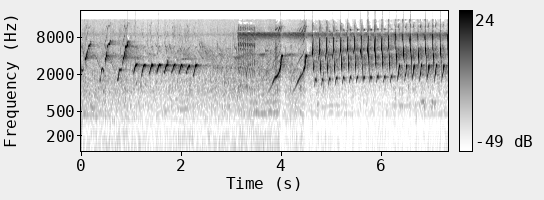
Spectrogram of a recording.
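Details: Northern cardinal song in changing phrases. Sharp upslurred whistles open into a run of short, even chips, then a pause with a hissing tone. A long, rapid train of rising slurred notes follows.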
